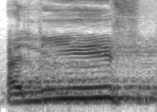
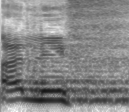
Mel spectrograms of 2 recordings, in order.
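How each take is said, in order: First: The middle vowel is drawn out long. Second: It ends in a breathy f with air escaping. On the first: The speaker calls it wrong. "अलीफ जो खींच कर पढ़ते हैं ये भी गलत है।" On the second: The speaker calls it right. "इसको जब अलिफ बोलते हैं तो हवा निकलती है। ... ये सही तलफ़्फ़ुज़ है अलिफ का।"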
